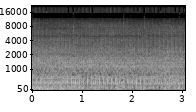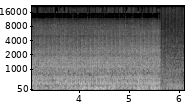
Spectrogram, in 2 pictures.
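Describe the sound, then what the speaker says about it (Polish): A tractor engine runs at a steady idle-like chug, loud and close, with a constant rhythmic low throb, cutting down suddenly near the end; no talking. "Jedziemy ciągnikiem."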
